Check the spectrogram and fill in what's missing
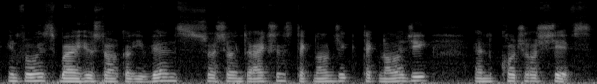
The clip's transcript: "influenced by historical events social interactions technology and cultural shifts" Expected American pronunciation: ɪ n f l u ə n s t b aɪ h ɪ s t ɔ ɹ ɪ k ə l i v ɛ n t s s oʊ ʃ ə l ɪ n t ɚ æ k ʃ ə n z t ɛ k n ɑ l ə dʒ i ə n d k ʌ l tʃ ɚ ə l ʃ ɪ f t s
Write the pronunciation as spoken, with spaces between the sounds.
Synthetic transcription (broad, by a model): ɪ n f l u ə n s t b aɪ h ɪ s t ɔ ɹ ɪ k ə l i v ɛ n t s s oʊ ʃ ə l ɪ n t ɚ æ k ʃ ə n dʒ t ɛ k n ɑ l ə dʒ i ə n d k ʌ l tʃ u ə l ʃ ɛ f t s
